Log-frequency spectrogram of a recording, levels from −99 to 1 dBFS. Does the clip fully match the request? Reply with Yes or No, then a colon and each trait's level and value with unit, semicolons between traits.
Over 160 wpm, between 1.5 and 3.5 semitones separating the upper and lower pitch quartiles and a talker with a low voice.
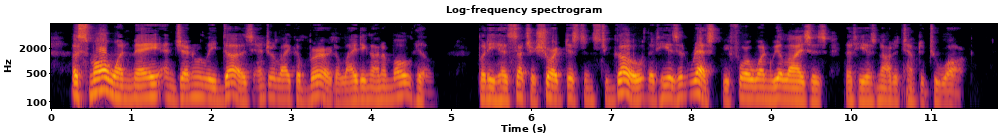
Yes: average, 200 wpm; average, 3.0 semitones; low, 115 Hz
